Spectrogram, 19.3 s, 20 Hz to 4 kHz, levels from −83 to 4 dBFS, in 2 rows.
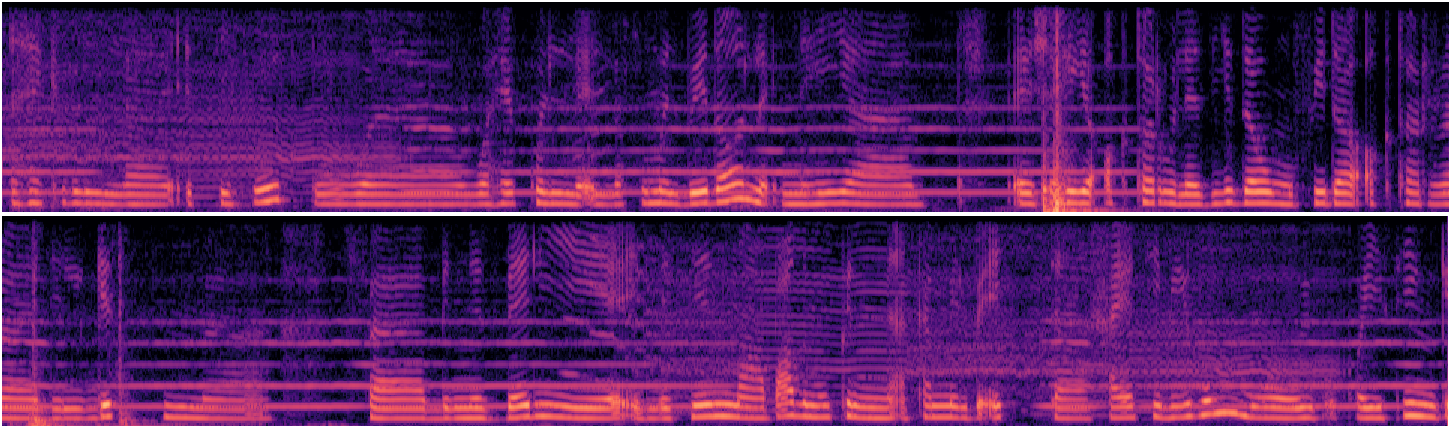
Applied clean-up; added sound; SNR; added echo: none; Wind instrument, woodwind instrument + Slam; 11 dB; none.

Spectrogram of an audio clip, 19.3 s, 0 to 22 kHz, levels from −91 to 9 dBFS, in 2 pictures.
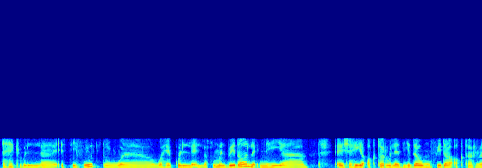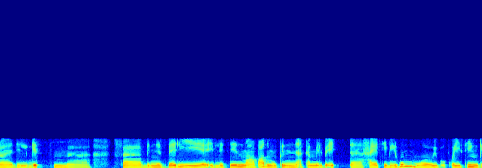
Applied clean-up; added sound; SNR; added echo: none; none; none; none.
